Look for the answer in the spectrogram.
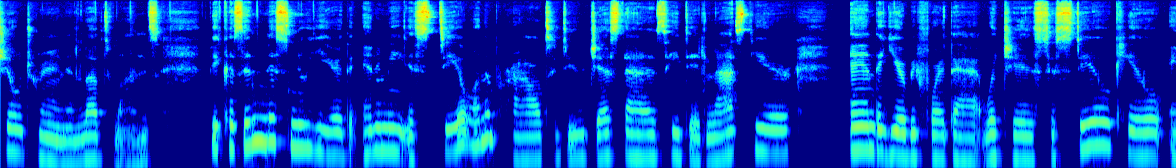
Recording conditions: uneven or low level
